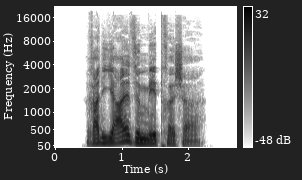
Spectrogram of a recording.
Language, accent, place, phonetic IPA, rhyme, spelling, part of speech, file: German, Germany, Berlin, [ʁaˈdi̯aːlzʏˌmeːtʁɪʃɐ], -aːlzʏmeːtʁɪʃɐ, radialsymmetrischer, adjective, De-radialsymmetrischer.ogg
- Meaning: 1. comparative degree of radialsymmetrisch 2. inflection of radialsymmetrisch: strong/mixed nominative masculine singular 3. inflection of radialsymmetrisch: strong genitive/dative feminine singular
